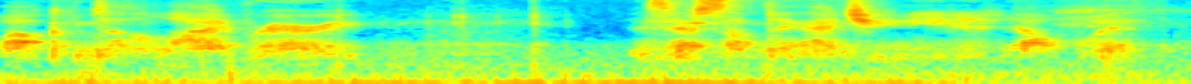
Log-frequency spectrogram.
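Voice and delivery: very quiet, hushed whisper. Game master voices a halfling shelving library books, greeting the party: whispering halfling librarian. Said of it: "he whispers to you".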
